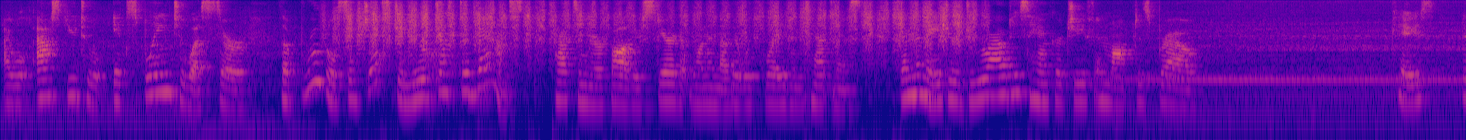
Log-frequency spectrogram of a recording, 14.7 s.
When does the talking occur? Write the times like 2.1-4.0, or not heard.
0.0-12.0, 13.9-14.6.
